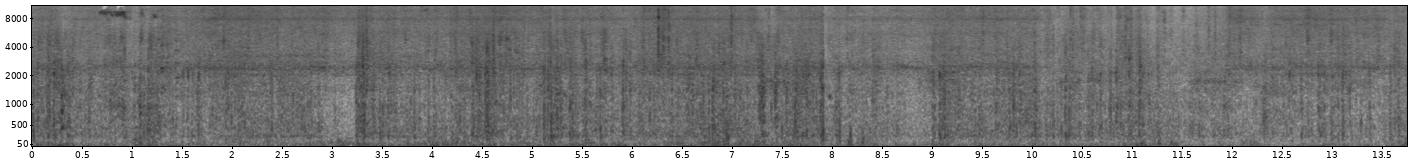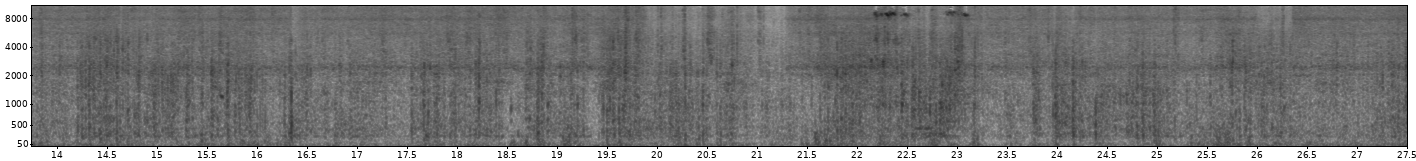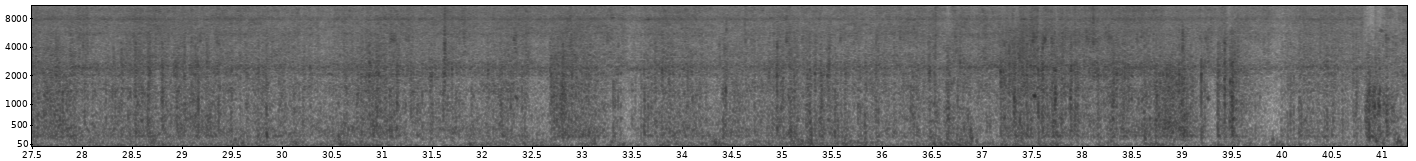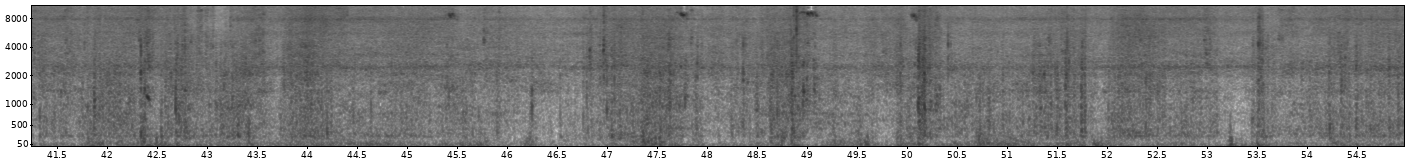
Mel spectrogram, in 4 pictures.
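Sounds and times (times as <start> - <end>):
bike knocking and rattling: 0.0 - 54.9
bike tyre rumble on dirt: 0.0 - 54.9
wind on microphone: 0.0 - 54.9.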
